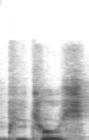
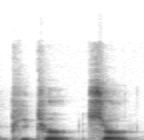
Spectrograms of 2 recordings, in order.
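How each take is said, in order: First: The name ends in a short 'ers' sound. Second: The name ends in a separate 'sir' syllable. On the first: The speaker calls it wrong. "So I don't say Peters" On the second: The speaker calls it right. "I say Peter Sir"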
